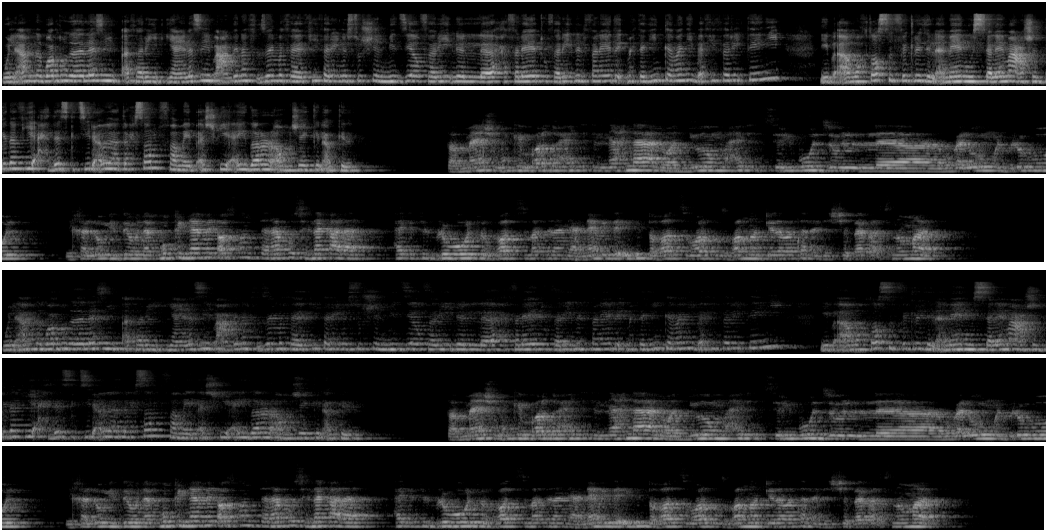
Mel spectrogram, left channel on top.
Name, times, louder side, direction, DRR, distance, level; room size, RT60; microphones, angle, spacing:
voice 1, 0.0-14.0, left 7 dB, 80° left, 0.4 m, -30 dB
voice 2, 14.9-21.1 21.5-30.2, equal, ahead, 1.0 m, -32 dB
7.9 x 4.5 x 2.6 m
head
